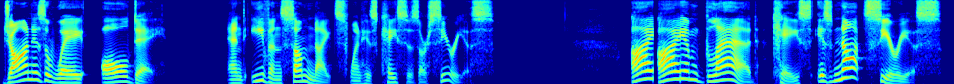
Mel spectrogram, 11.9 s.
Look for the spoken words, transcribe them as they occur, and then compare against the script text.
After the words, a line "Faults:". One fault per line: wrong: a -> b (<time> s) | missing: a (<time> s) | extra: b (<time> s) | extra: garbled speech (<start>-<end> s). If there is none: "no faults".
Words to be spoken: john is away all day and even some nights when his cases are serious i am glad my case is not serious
john is away all day and even some nights when his cases are serious i i am glad case is not serious
Faults:
extra: i (8.2 s)
missing: my (9.5 s)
